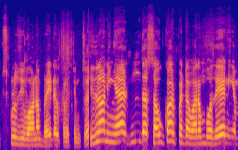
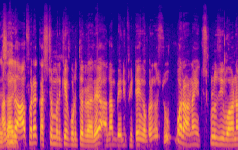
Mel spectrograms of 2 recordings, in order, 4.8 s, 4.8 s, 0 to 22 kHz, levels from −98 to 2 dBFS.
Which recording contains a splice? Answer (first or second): first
